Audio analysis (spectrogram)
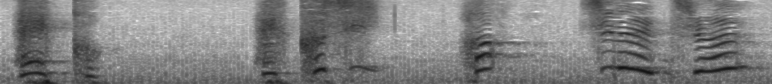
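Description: An actress playing a naive, childlike village simpleton girl with a Calabrian accent, in a halting, repetitive theatre monologue. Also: very high voice, fairly bright tone, full character voice. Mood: excited, proud. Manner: simple, repetitive, halting, with questioning tags and giggles. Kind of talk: theatrical monologue in colloquial dialect-tinged Italian.

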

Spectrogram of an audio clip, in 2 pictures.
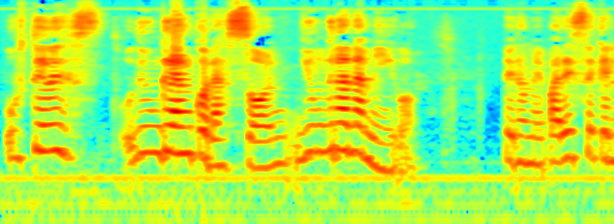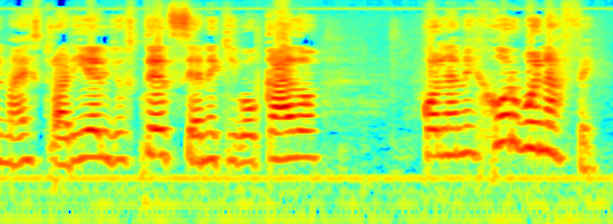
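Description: A woman's voice: fairly high pitch, lightly acted. An actress playing a distraught but resolute young woman in a radio drama, speaking earnestly and solemnly. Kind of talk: dramatic staged radio reading.

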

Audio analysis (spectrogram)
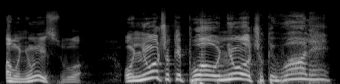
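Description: A man's voice: sits high, very animated, brisk, slightly rough. A man performing a theatrical comic monologue as a storyteller, wry and self-deprecating, repeating words for effect.

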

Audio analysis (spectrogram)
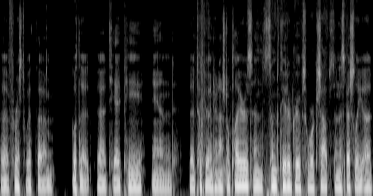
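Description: A man talks casually in an interview, wandering through his answers with plenty of "uh"s and restarts. His voice sits low, with a very dark, mellow tone. The sound is dry and close. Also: no room sound. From United States. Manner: rambling, many fillers and restarts, laughs often. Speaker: guest.

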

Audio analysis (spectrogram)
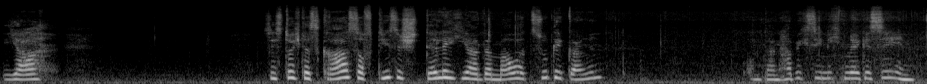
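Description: An actress playing a sheltered, earnest and wistful young noblewoman in a radio drama, with a breathy voice. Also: sits high, unhurried, long pauses, a little mellow. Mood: earnest, uneasy. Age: young adult.

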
